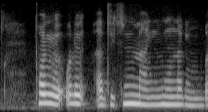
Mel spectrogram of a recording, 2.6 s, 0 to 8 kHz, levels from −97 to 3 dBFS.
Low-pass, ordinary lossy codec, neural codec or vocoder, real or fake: 7.2 kHz; Opus, 32 kbps; autoencoder, 22.05 kHz, a latent of 192 numbers a frame, VITS, trained on one speaker; fake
